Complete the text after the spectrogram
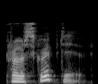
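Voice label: "proscriptive", British English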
